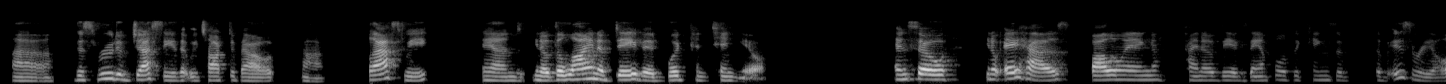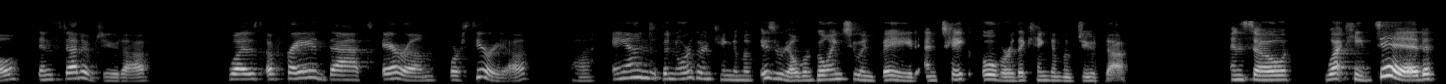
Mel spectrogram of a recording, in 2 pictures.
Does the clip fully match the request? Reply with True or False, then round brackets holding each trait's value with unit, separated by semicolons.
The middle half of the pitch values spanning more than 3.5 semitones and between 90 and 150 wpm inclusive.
True (4.3 semitones; 145 wpm)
